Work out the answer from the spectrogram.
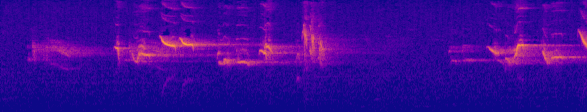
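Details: A blackbird gives a soft opening note, then a run of loud, fluty whistled notes rising and falling. It pauses for over a second before starting another flowing melodic phrase.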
